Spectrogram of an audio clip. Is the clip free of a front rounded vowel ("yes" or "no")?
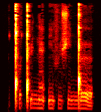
no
